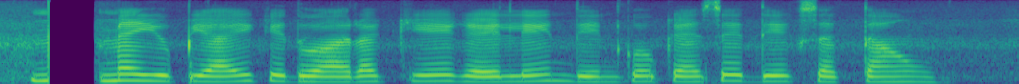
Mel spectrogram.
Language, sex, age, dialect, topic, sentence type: Hindi, female, 25-30, Marwari Dhudhari, banking, question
